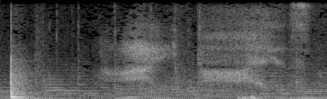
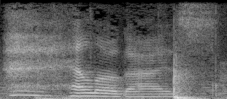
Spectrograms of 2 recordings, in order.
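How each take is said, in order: First: It is said quietly. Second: It is said loudly.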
